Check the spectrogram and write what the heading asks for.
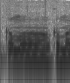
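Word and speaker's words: Qom: Él es Oscar Talero, como decíamos, y es dirigente de la comunidad COM, como él bien me dijo recién que se pronuncia.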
